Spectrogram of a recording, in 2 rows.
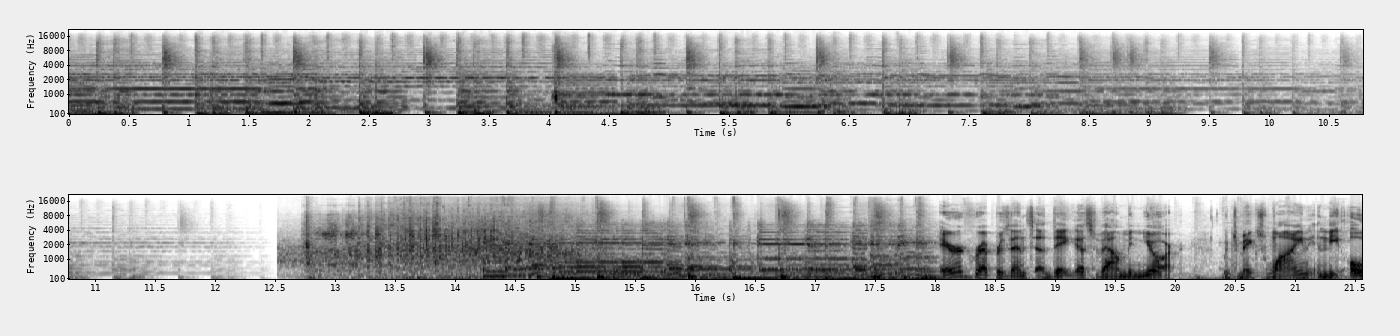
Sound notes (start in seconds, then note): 0.2 folk music plays; 12.5 car engine starts; 14.0 upbeat music begins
